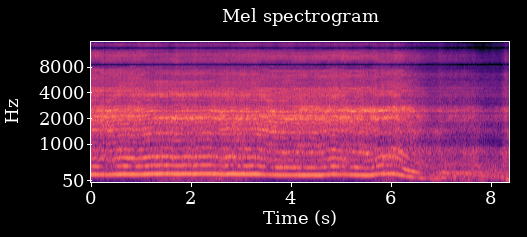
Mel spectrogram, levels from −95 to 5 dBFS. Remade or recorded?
remade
